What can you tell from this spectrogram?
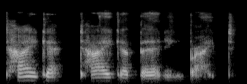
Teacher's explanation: Trochaic goes duh, duh. The first syllable is stressed and then unstressed. So one of the most famous examples is Tiger, Tiger by William Blake, which goes tiger, tiger, burning bright.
